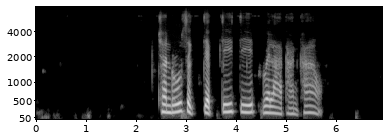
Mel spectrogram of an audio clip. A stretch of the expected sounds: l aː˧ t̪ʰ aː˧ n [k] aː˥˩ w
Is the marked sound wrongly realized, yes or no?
yes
